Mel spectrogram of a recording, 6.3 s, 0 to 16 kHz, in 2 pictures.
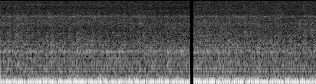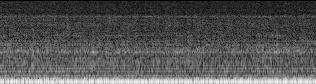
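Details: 1987 Chevrolet K10 squarebody 4x4, V8 idling while warming up on first start after blown head gasket replaced; deep, steady, unbroken rumble, no ticking or misfire. Normal idle.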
